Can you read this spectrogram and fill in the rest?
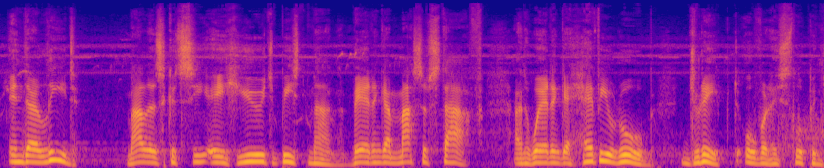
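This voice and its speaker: A man reading a fantasy audiobook as narrator in a measured, dramatic style. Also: mid-range voice, a little hiss or hum.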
